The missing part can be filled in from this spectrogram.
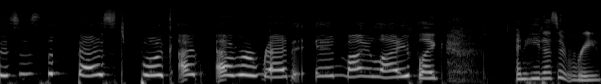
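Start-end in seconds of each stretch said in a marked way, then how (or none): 0.0-4.2 acted sobbing voice, higher. Retelling finishing a book in tears: retelling own sobbing speech. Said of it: "I'm, like, hysterically sobbing".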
